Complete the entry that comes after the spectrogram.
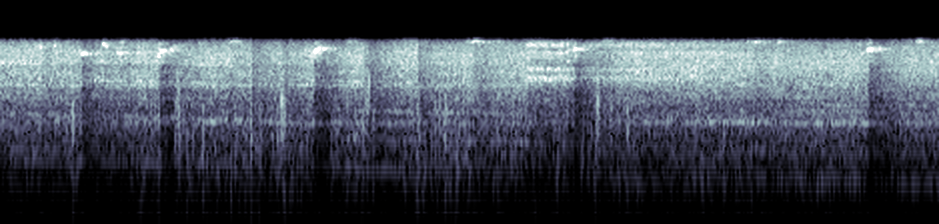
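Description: Electric suburban train running past the platform at close range: a steady rush of wheel-on-rail noise with faint motor tones and a few brief high wheel squeals.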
